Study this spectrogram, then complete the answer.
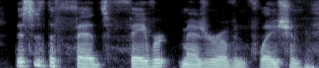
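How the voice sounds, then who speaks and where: Ordinary pitch variation in a man's medium-pitched speech. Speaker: mortgage lender. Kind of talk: casual chat. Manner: slow.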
